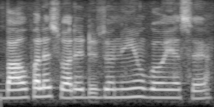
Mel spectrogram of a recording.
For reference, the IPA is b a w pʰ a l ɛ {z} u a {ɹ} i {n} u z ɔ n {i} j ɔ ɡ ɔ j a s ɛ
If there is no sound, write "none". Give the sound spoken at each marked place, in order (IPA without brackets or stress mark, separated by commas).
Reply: s, l, d, i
